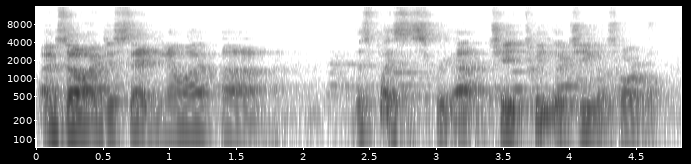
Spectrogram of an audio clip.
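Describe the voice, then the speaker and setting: Gravelly man rambling in an echoey space. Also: mid-range voice, fairly quick, darkish tone. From United States. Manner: rambling, full of fillers and restarts. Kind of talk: casual rambling monologue. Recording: very echoey with faint noise.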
